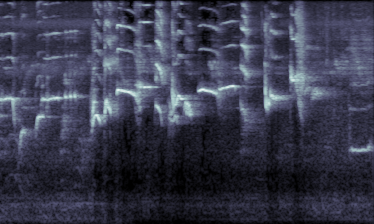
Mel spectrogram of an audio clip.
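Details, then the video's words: A kacer, or oriental magpie-robin, sings in vigorous fighter style, described as one that stirs rival birds. It gives rapid bright whistles and upward-sliding notes, broken by crisp chirps in a steady, busy stream. "AWAS BURUNG KACERMU MBAGONG DENGAR SUARA KACER GACOR DAN FIGHTER LAIN DI SEBELAH KACER INI"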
